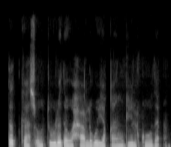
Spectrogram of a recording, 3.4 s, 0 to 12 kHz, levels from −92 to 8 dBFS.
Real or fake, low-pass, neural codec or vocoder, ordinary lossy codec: real; 10.8 kHz; none; none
